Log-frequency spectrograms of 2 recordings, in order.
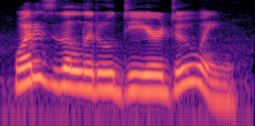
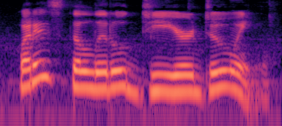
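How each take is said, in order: Both takes have the same delivery.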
